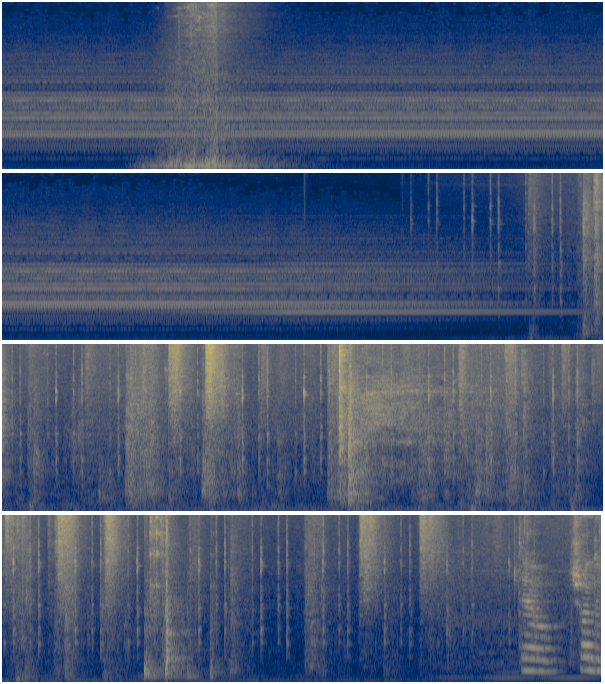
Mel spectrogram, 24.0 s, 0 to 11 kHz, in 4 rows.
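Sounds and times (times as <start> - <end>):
sustained musical chord: 2.8 - 11.2
alarm clock ticking: 10.1 - 24.0.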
